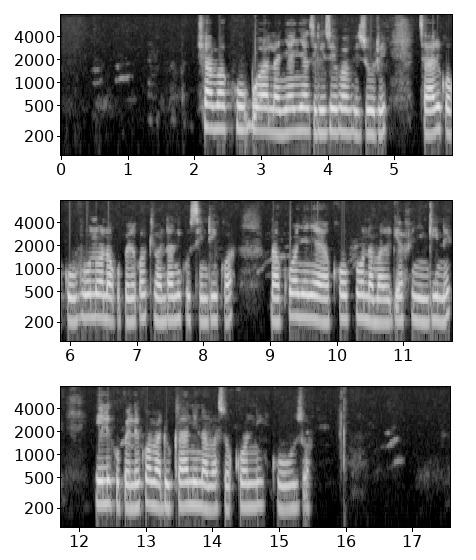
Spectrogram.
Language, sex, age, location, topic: Swahili, female, 18-24, Dar es Salaam, agriculture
